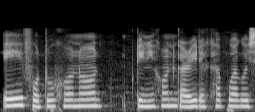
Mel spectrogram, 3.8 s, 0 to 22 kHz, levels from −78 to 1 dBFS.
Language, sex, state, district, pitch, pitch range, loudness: Assamese, female, Assam, Sonitpur, 220 Hz, 210-230 Hz, -15 LUFS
